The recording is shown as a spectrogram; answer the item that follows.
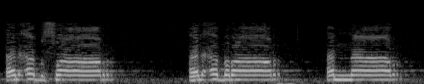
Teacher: إذا كان قبلها ألف غير ممان فتقول الأبصار الأبرار النار ونحوها فتقف عليها بالتفخيم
